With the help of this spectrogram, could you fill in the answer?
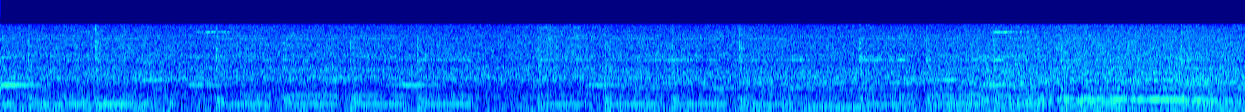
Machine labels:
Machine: slide rail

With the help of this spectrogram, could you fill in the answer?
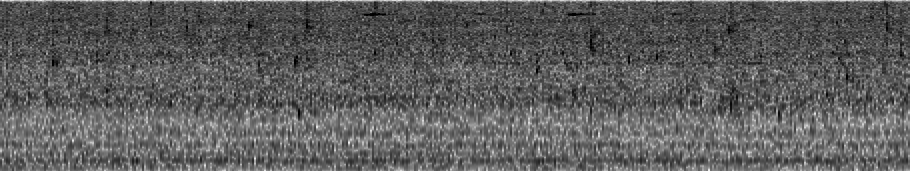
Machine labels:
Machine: pump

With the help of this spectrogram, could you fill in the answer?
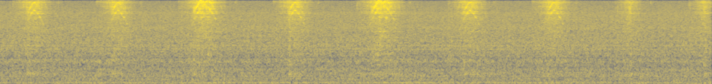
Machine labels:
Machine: slide rail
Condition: normal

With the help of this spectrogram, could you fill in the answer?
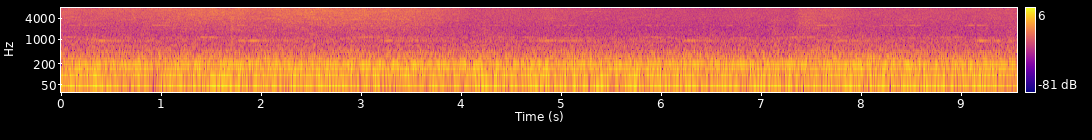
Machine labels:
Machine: pump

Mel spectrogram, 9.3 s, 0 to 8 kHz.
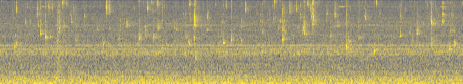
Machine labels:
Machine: pump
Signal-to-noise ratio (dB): 6 dB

